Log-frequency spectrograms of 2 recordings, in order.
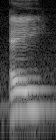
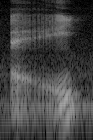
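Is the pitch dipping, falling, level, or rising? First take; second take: level; dipping. First: The pitch stays high and level. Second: The pitch dips low, then rises.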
